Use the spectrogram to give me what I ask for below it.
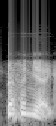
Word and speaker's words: Messonnier: And you pronounced it Messonnier. – Messonnier, correct.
